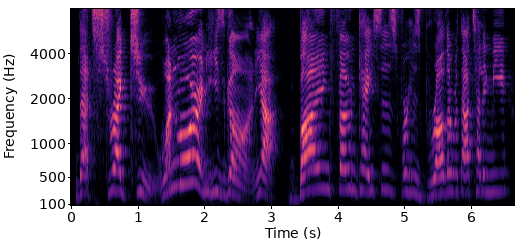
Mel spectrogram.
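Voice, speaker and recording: A woman livestreamer chatting casually to her viewers in a playful, teasing and animated way. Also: high voice. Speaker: streamer hosting a game playthrough.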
